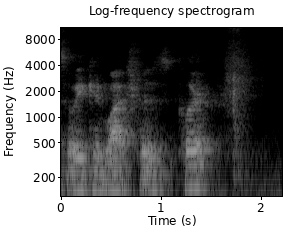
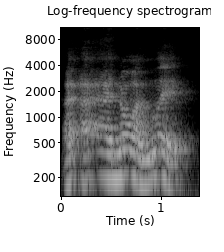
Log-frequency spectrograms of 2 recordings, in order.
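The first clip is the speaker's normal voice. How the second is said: higher and louder, tripping on I; stammering fear; 6 semitones higher, 5 dB louder than usual. A narrator's reading. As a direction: clerk stammers to his stern boss, frightened. Frightened clerk stammers.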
